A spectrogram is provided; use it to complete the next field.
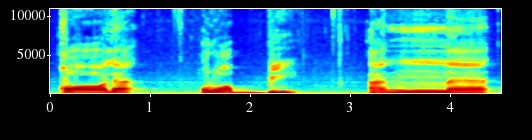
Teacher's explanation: را پر زبر ہے، را کو پر کر کے پڑھا جائے گا، با مشدد ہے، اسے جماؤ کے ساتھ پڑھیں گے۔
